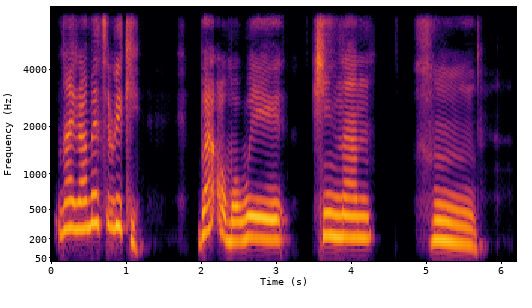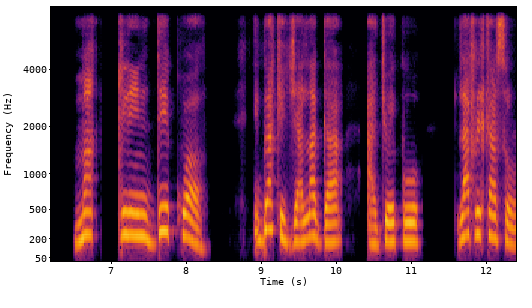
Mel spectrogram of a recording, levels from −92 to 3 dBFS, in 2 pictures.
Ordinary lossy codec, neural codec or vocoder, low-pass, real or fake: none; codec, 24 kHz, 1.2 kbps, DualCodec; 7.2 kHz; fake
